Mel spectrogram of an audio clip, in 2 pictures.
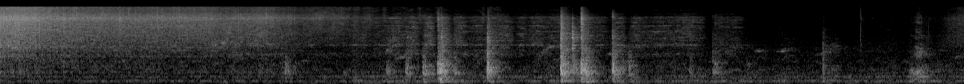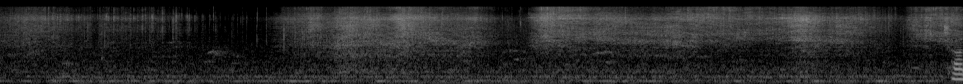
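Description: A dosa made from ration rice roasts on a hot pan with oil, giving a faint steady sizzle, broken by a few soft clinks and scraping sounds of utensils.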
